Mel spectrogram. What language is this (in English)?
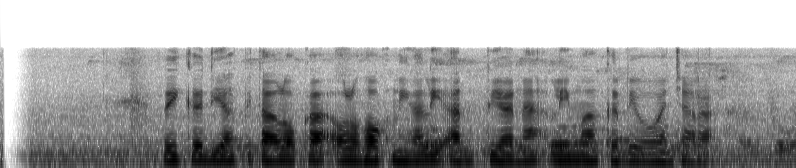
Sundanese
